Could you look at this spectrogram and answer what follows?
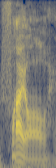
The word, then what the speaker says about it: Faial: The people there pronounce it Fayal, and put the accent on the first syllable.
